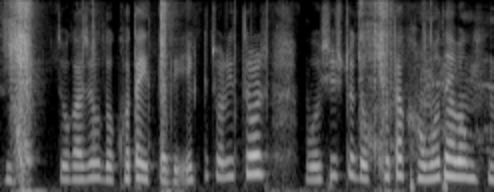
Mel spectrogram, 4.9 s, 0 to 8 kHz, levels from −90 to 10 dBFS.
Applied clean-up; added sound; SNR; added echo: none; Packing tape, duct tape / Tearing; 4 dB; none.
